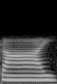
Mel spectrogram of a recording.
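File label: "gaai3", Jyutping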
